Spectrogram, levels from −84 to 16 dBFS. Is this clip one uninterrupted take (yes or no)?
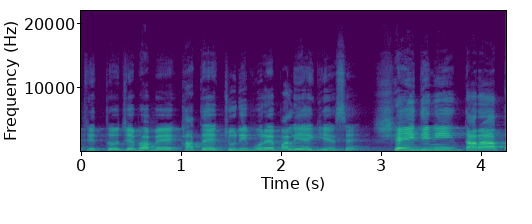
no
